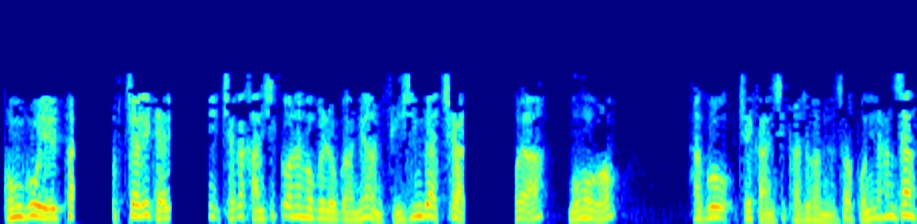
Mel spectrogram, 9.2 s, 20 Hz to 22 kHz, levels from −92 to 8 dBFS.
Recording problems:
garbled, watery; badly; nothing above 5.5 kHz
audio cutting out; at 0.5 s, at 1.5 s and at 4.5 s

